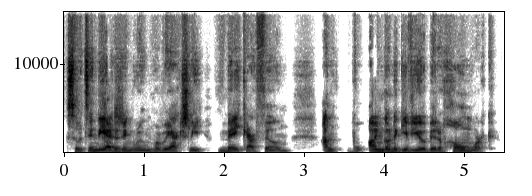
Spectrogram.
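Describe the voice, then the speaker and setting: A man's voice: on the high side, brisk. Earnest man giving motivational career advice. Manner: earnest, repetitive, speaks directly to the audience. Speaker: career coach presenter. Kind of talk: motivational live session talk.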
